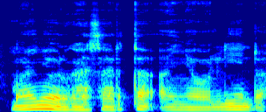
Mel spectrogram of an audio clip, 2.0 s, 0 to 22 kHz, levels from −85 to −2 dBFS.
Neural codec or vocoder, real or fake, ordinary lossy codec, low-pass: none; real; none; none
